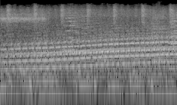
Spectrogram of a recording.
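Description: Television theme music opening with a synthesized electronic tone that rises slowly in pitch, its several overtones gliding upward together, over a low steady pulse.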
